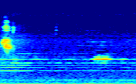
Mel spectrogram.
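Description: Faint, quiet background music with held tones, one soft tone swelling briefly about one and a half seconds in.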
